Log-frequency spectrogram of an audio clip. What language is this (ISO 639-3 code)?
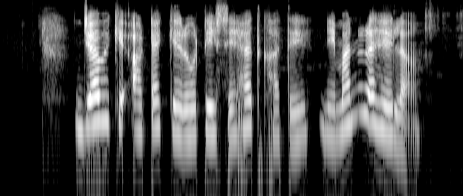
bho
